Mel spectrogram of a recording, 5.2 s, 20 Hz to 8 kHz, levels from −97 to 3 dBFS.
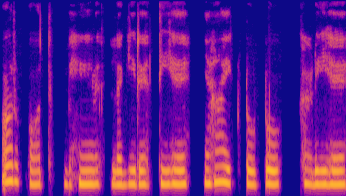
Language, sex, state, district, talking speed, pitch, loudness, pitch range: Hindi, female, Bihar, Lakhisarai, 125 wpm, 205 Hz, -20 LUFS, 205-215 Hz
